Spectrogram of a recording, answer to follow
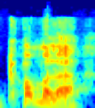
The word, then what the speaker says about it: Kamala: And to anybody on Kamala, that's how you pronounce her name, Kamala Harris's party, come forward and confess if that's the truth.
